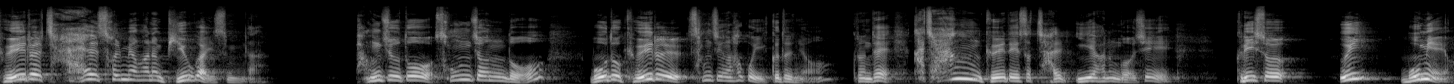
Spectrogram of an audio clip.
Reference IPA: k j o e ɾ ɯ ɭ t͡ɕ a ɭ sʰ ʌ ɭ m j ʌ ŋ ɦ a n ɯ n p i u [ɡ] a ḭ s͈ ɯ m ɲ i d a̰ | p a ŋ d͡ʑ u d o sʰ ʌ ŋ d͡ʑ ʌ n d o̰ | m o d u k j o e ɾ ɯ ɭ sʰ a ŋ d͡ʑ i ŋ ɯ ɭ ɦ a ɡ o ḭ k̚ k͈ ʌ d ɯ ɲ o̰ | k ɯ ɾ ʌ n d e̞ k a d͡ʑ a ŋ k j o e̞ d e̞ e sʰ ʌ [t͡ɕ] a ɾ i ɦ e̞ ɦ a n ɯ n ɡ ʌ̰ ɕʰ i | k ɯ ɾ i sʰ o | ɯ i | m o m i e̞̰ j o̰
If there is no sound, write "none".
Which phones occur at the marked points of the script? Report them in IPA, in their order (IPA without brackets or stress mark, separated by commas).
ɡ, t͡ɕ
